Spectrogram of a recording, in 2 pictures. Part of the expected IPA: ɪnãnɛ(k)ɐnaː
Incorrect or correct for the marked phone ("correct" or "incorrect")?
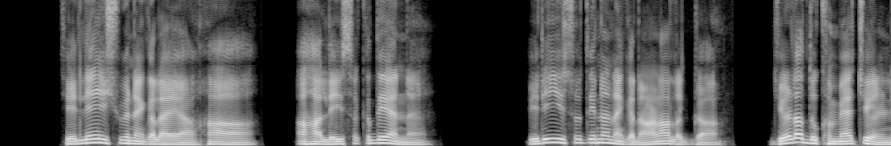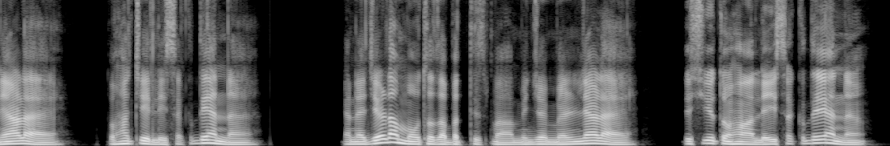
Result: incorrect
